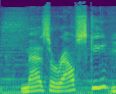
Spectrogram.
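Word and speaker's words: Mazeroski: Bill, I'm going to butcher the last name, Mazurowski. – You got it.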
